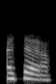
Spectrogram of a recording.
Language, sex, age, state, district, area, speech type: Bengali, female, 30-45, West Bengal, Cooch Behar, rural, conversation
